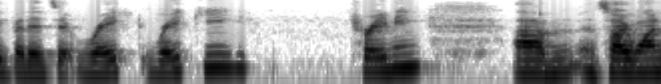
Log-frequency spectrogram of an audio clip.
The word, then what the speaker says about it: Reiki: sure I'm pronouncing it correctly, but is it Reiki training? And so I want to explore that just Reiki, yes.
